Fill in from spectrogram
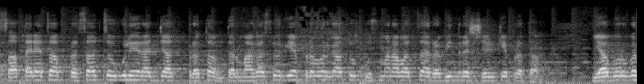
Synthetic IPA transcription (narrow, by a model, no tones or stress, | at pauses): sat̪aɾjat͡sapɾəsad̪̚t͡səwɡuleɾad͡ʑjat̪̚pɾət̪ʰəmt̪əɾmaɡasʋəɾɡjepɾəʋəɾɡat̪uːnusmənaʋat̪̚t͡saɾəʋind̪ɾəɕeɭkepɾət̪ʰəm | jabəɾobəɾ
